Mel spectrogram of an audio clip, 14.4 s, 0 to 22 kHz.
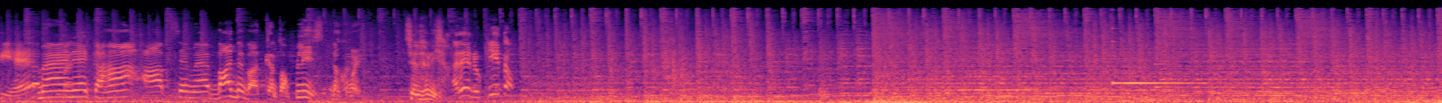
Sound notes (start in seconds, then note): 5.2 tense music; 11.1 doorbell rings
